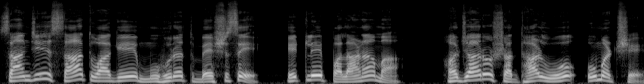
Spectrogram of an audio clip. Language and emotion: Gujarati, neutral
